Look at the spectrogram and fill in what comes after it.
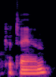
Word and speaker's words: Catan: So Josh's answers were Settlers of Catan, or Catan, depending on your pronunciation.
